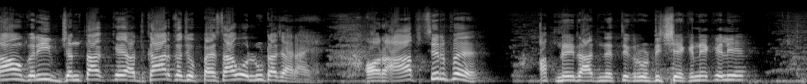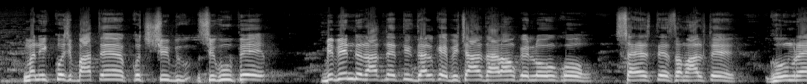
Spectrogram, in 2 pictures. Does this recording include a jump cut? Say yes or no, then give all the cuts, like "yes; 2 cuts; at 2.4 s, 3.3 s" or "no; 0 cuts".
no; 0 cuts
